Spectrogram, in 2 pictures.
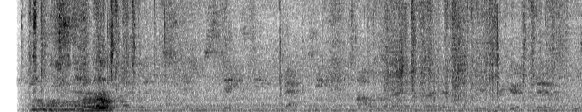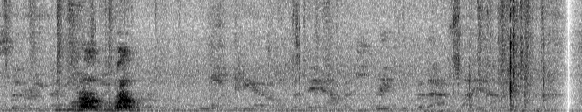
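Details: Olly, a smooth fox terrier, barks at a plastic bag blowing around in the wind: one sharp bark early, then a quick double bark about four seconds later, over a steady low background hum.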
